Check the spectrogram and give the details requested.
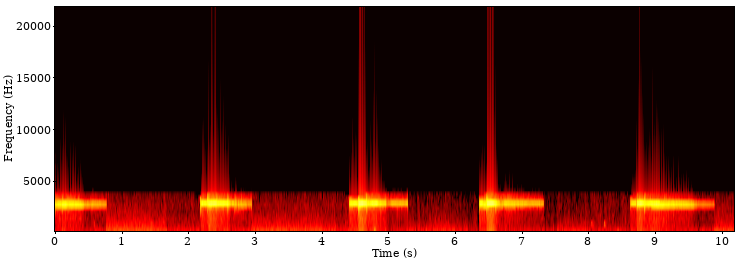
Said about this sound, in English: I will ring my ritual bell.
